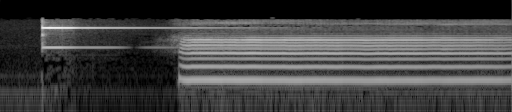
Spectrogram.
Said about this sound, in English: And now we chant. Seven times we're going to chant hum to give her the energy. Seven times to continue her work.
